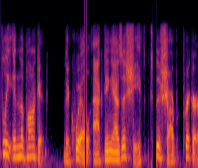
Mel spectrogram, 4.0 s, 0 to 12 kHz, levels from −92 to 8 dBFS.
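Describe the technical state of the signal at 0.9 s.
At 0.9 s the speech is intact, with no fault present, and it carries the light, band-limited character of AMR wideband (HD Voice) coding at 12.65 kbit/s.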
